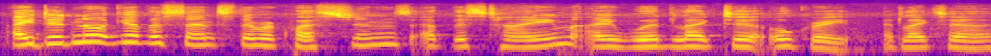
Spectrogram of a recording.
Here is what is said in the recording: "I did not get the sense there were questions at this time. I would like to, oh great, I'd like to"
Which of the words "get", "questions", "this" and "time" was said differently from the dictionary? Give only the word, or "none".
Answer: none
